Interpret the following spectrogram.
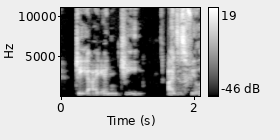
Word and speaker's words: Tao Te Ching: Wen Dyer's, he pronounced this Taoteching, but it's okay. But basically now a lot of people do read the Tao Te Ching, it's like a Daodejing.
